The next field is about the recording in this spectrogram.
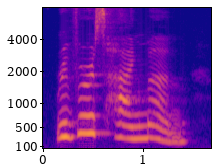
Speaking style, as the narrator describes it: Kabir riposted cheerfully

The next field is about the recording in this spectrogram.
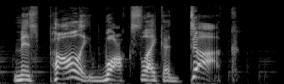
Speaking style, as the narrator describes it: Bobby leaned over to the girl next to him and snorted

